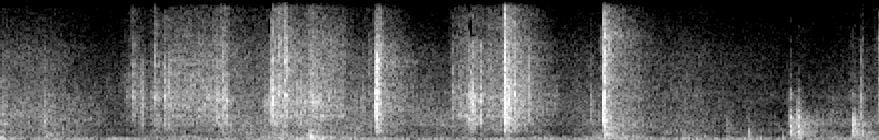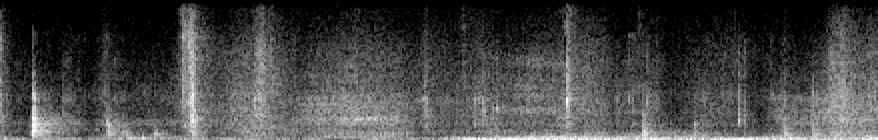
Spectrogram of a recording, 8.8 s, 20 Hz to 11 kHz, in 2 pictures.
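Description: Light metallic clicks and clinks as a camshaft sprocket is handled and fitted onto the exhaust camshaft of a BMW N62 V8. A low steady rumble comes in about two-thirds of the way through.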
